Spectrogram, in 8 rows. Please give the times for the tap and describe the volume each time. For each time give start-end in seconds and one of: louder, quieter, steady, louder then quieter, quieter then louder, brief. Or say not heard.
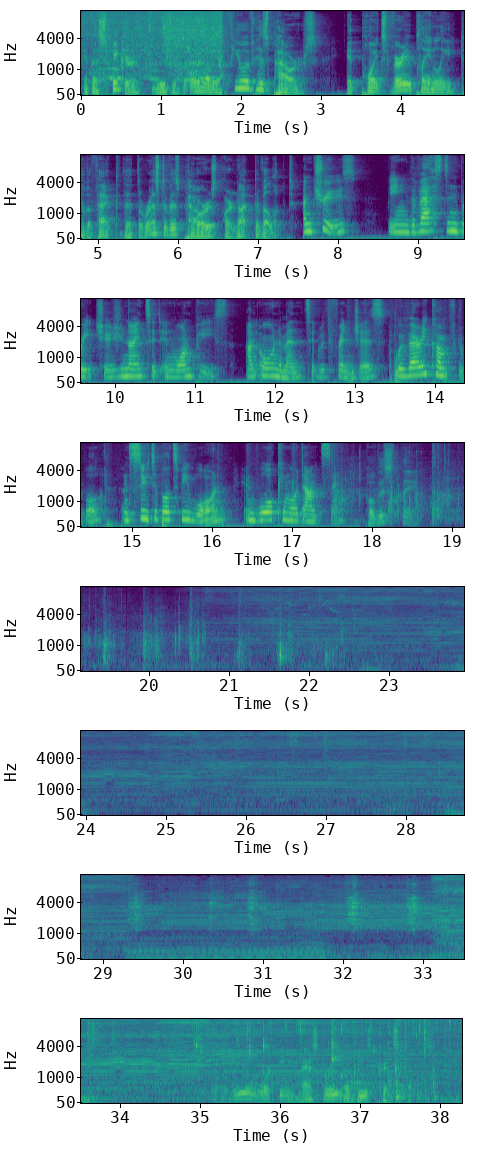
0.0-1.8 brief
33.5-38.2 louder.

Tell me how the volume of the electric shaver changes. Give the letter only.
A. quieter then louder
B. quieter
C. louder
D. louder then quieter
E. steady
C.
